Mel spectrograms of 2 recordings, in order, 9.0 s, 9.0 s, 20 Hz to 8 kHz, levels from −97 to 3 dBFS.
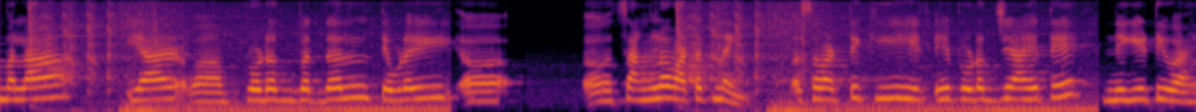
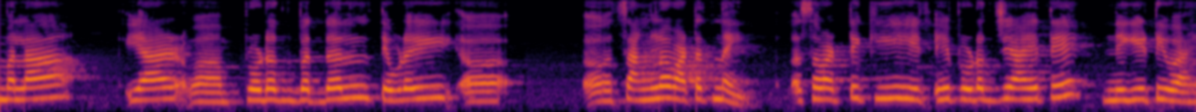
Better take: second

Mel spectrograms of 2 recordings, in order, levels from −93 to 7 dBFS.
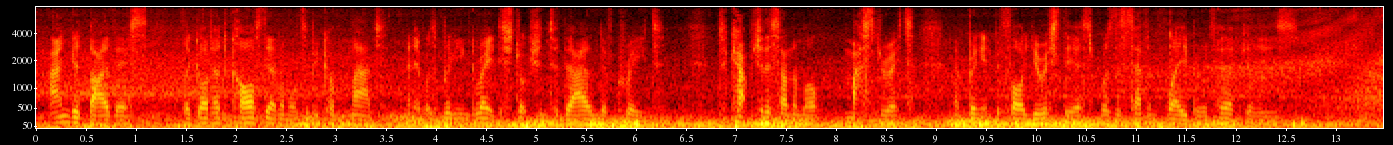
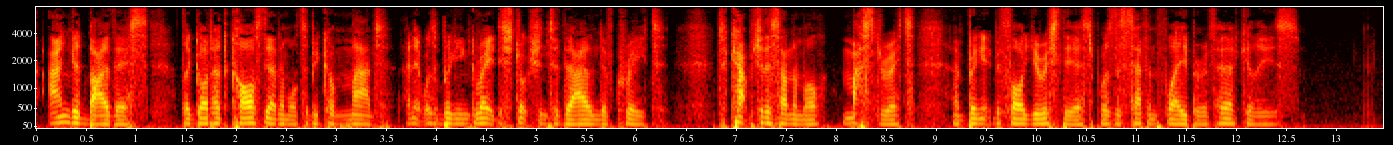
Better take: second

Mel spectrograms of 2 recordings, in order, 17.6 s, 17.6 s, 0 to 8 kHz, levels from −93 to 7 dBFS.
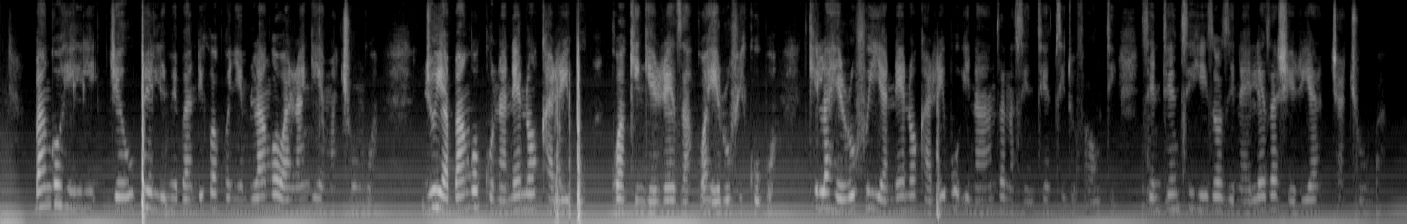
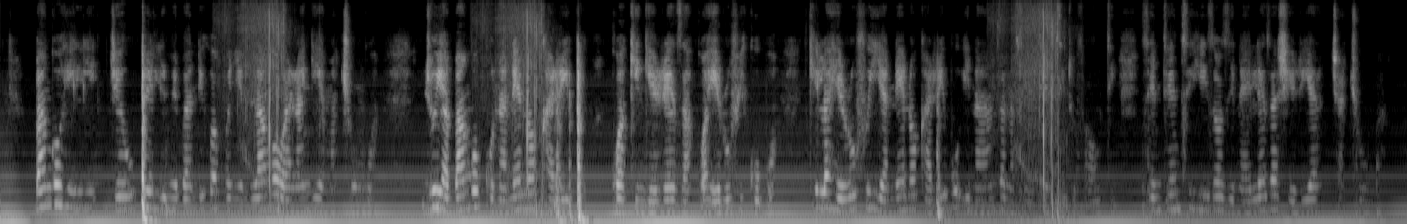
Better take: first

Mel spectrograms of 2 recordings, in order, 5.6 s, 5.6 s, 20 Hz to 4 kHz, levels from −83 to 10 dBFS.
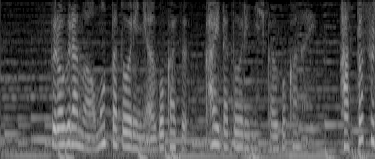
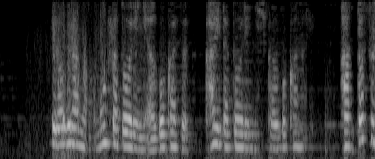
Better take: first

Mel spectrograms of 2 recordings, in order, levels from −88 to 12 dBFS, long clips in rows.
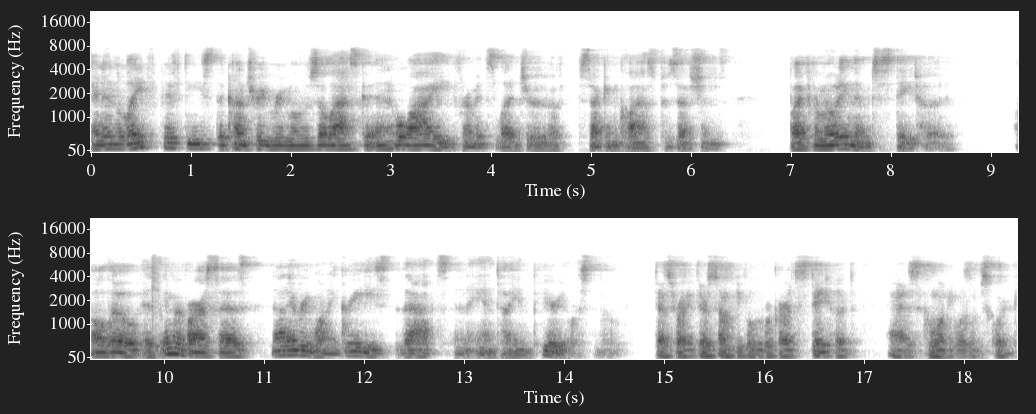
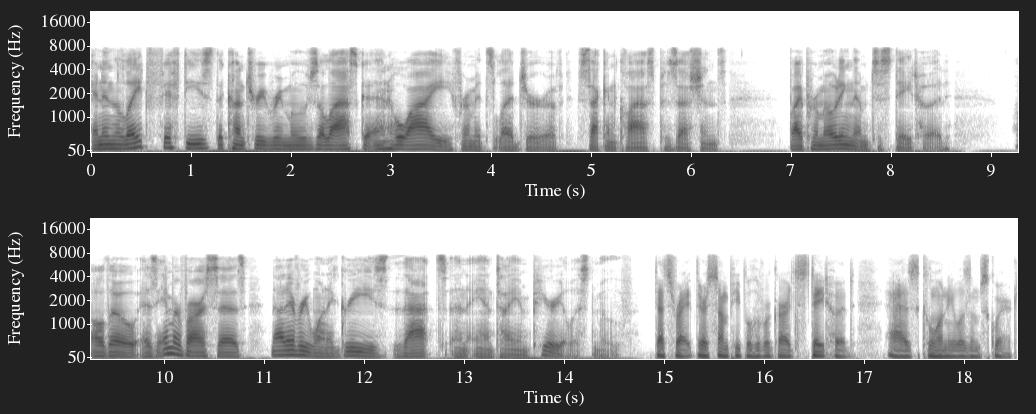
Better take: second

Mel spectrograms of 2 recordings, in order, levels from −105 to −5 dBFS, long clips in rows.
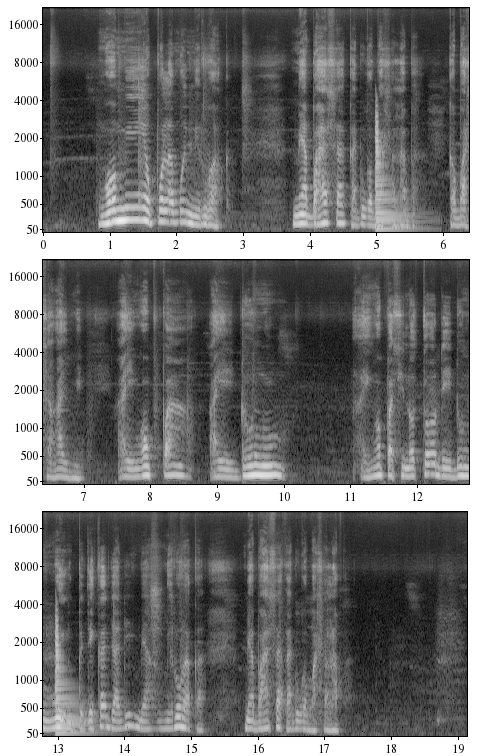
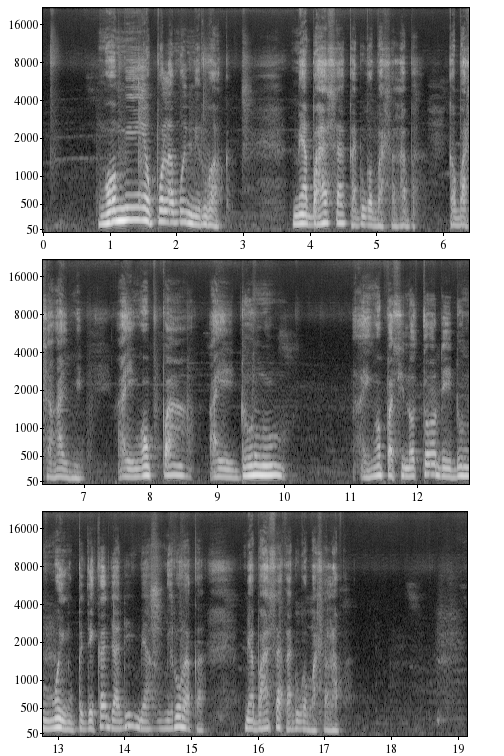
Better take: second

